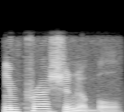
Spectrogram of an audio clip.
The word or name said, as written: impressionable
